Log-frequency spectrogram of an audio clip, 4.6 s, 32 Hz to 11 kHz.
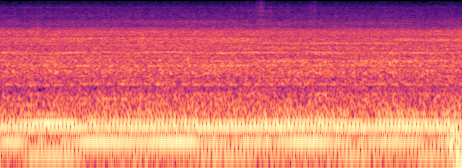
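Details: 1998 Buick Riviera parts car, L67 supercharged 3.8L 3800 V6, 157,278 miles, heard from outside at idle: deep, even hum with a steady low note, no rattle or supercharger coupler noise; smooth, healthy engine.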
